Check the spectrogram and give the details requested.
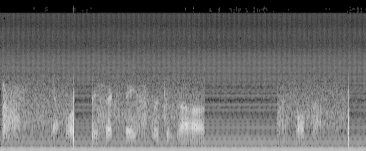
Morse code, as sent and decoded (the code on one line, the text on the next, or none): none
